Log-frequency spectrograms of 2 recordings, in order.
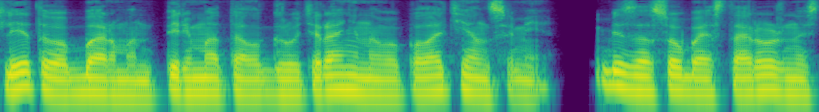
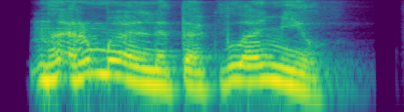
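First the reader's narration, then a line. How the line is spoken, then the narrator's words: Laughing through tears. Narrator (Russian): сквозь слезы пояснил приступ веселья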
